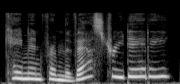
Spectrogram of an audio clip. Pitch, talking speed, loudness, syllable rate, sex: 290 Hz, 235 wpm, -14 LUFS, 4.9 syllables/s, female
